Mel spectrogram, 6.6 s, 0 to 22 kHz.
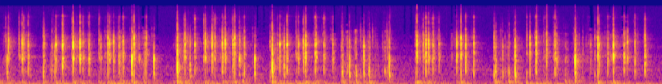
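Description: Steady two-handed fingertip typing on a 60% mechanical keyboard with an aluminum case, brass plate and plastic keycaps. It produces a fast, uneven stream of short, bright clacks that die away almost instantly, with very little low end, and brief pauses between bursts of keystrokes.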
